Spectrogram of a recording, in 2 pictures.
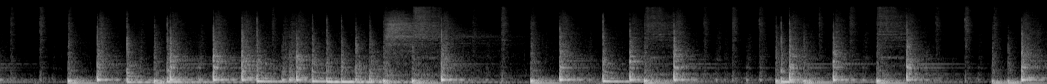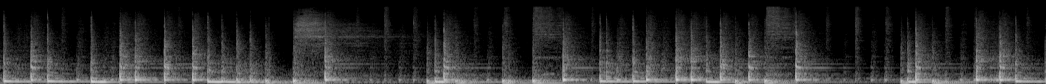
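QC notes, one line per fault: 3.96 s, 6.0 s and 13.16 s: dropped buffer (overrun). Each is a quick jump where the sound skips ahead by around 20 ms with no gap, likely because the software didn't read its samples before the hardware wrote over them, so the two sides butt together.
20.46 s: dropped buffer (overrun), likely the same mechanism but a bigger skip of roughly 70 ms, so the jump in the sound is larger.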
